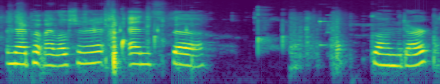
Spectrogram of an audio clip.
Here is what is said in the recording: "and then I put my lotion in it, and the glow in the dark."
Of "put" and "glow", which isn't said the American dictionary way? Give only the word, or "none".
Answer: glow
